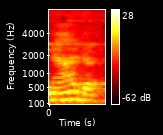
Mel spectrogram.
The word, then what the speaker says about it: नाद: तो संस्कृत में कहते हैं नाद, हिंदी में वो सब चीज को हम हलंत बना लेते हैं, पर असल में है नाद।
